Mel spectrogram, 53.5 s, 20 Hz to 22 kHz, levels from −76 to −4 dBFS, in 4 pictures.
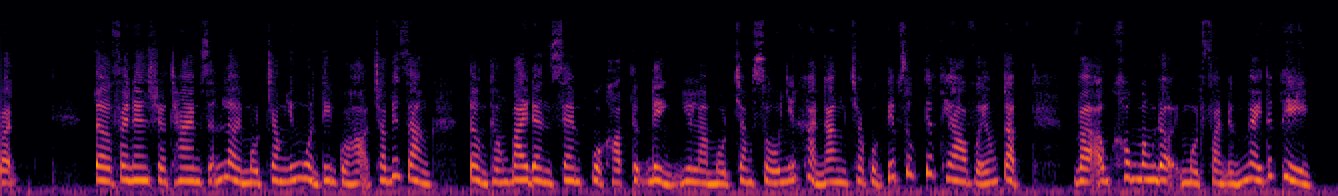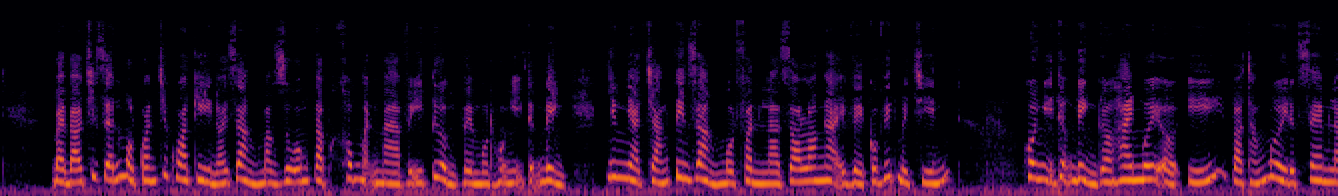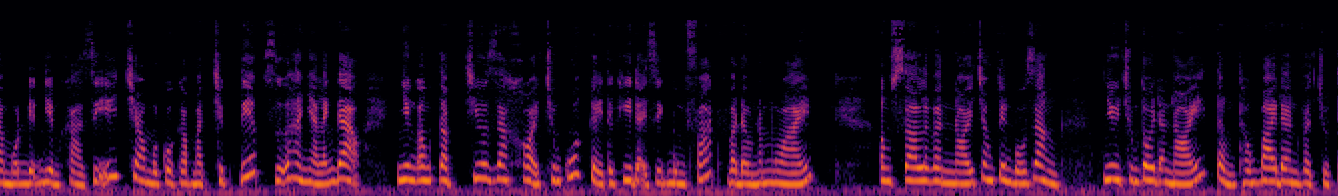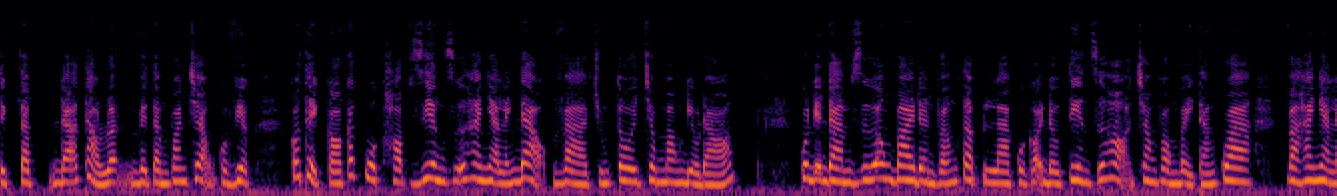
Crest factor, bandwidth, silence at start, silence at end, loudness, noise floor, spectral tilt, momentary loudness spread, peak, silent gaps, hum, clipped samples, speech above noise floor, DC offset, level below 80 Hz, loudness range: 18 dB; 15.5 kHz; 0 s; 0 s; -30 LUFS; -53 dBFS; -5.5 dB/octave; 5 LU; -12 dBFS; none; none; under 0.1%; 24 dB; under 0.1%; -52 dBFS; 2 LU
